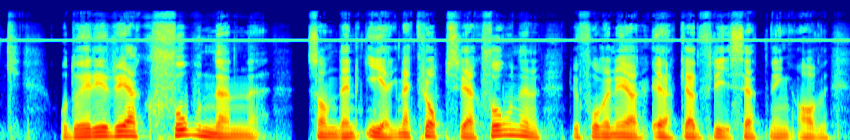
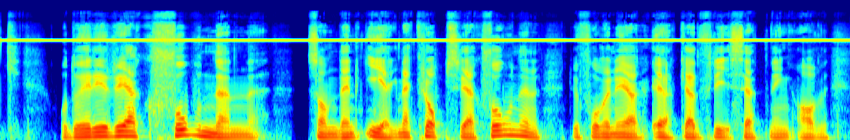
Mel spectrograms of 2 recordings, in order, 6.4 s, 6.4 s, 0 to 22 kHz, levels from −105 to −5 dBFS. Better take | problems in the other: first | high-pitched whine; loud; throughout; 6.5 kHz, 8 dB below the speech; faint in the first

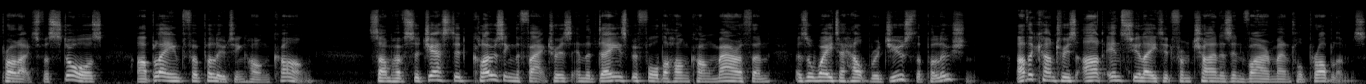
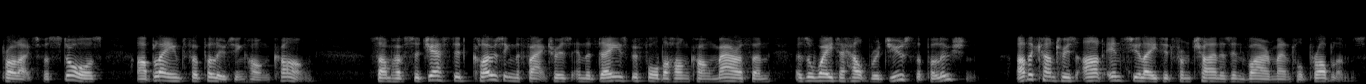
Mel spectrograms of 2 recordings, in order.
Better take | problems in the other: first | phone-call audio; nothing above 3.5 kHz

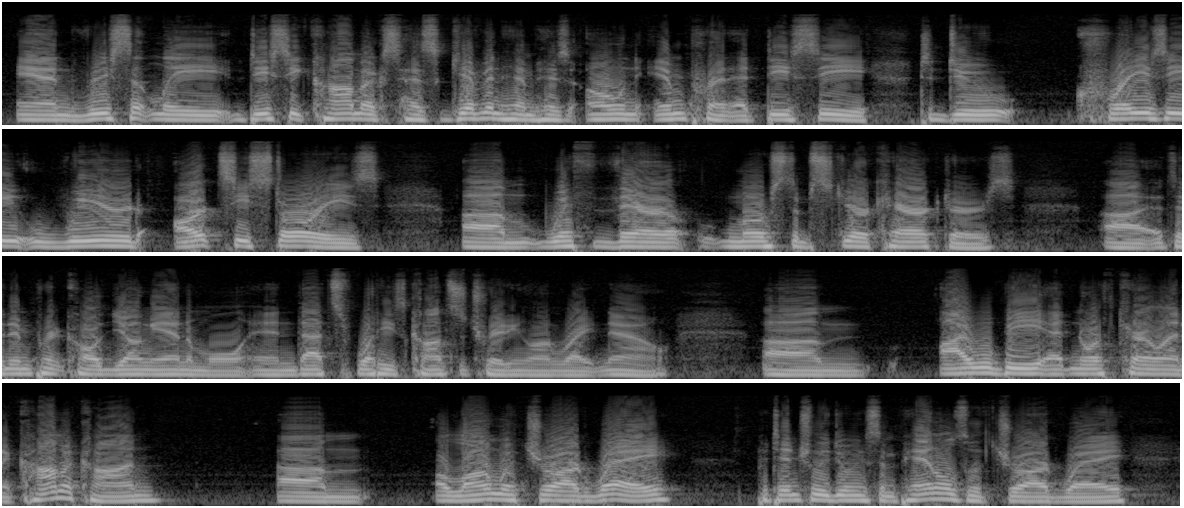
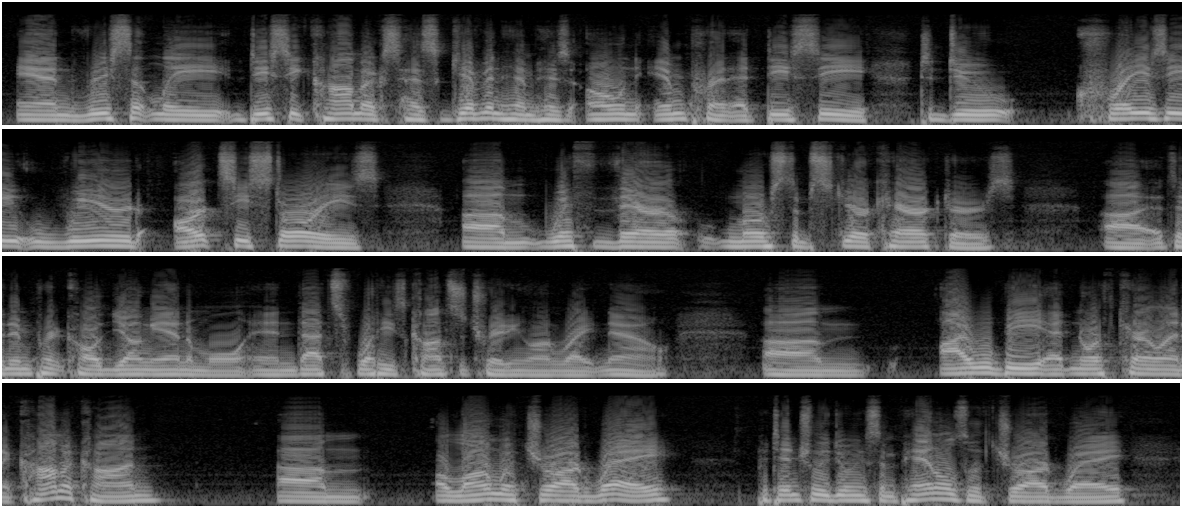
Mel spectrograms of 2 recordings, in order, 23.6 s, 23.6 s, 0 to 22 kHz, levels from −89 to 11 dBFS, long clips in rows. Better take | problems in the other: neither | distortion; heavy; 7 dB below the speech; the same in both

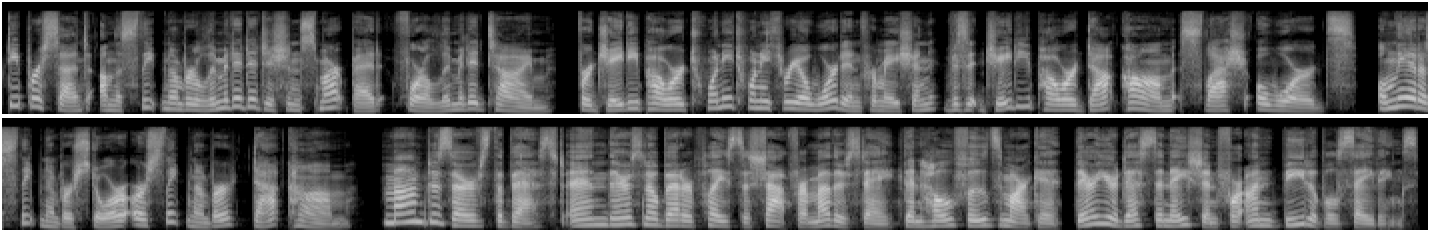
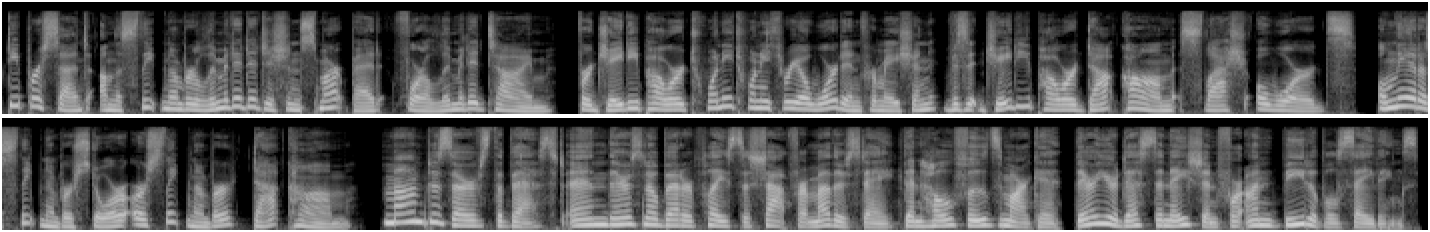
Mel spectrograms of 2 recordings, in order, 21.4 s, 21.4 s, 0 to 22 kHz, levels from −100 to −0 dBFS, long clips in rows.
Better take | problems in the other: second | thin; very; fading below 550 Hz

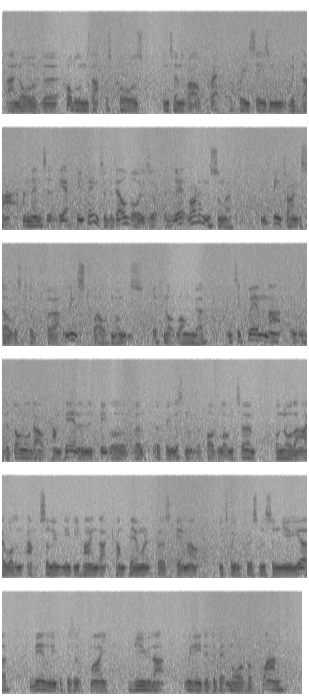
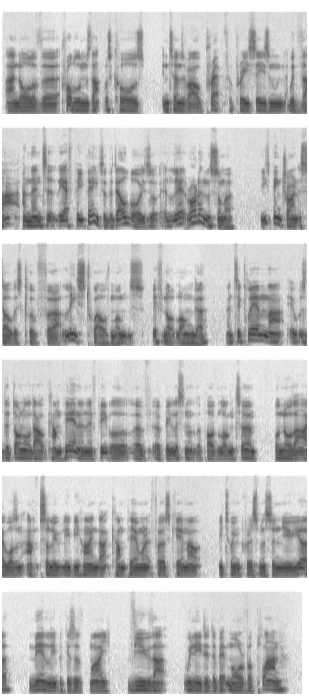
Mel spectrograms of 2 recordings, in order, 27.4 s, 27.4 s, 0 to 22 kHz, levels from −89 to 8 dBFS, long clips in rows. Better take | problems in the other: second | hiss; loud; throughout; 2 dB below the speech; faint in the second

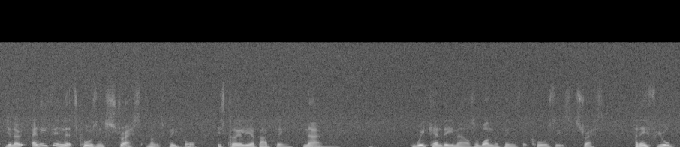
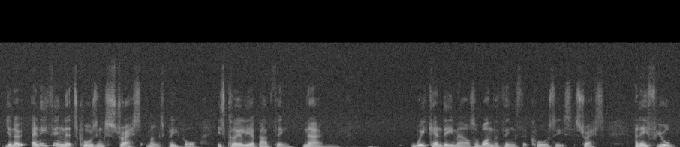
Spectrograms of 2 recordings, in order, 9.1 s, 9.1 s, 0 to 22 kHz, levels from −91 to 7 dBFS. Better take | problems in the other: second | hiss; loud; throughout; 10 dB below the speech; faint in the second

